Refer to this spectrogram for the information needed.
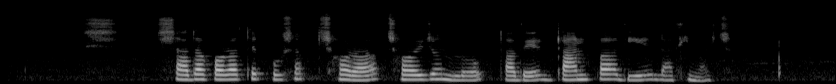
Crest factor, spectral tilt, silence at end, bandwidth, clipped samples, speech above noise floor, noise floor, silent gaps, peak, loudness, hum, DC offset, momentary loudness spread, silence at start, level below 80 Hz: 18 dB; -6 dB/octave; 0.55 s; 10.5 kHz; under 0.1%; 38 dB; -66 dBFS; none; -10 dBFS; -28 LUFS; none; under 0.1%; 19 LU; 0.85 s; -86 dBFS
